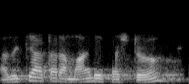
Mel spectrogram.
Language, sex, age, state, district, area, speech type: Kannada, male, 18-30, Karnataka, Chikkaballapur, rural, conversation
